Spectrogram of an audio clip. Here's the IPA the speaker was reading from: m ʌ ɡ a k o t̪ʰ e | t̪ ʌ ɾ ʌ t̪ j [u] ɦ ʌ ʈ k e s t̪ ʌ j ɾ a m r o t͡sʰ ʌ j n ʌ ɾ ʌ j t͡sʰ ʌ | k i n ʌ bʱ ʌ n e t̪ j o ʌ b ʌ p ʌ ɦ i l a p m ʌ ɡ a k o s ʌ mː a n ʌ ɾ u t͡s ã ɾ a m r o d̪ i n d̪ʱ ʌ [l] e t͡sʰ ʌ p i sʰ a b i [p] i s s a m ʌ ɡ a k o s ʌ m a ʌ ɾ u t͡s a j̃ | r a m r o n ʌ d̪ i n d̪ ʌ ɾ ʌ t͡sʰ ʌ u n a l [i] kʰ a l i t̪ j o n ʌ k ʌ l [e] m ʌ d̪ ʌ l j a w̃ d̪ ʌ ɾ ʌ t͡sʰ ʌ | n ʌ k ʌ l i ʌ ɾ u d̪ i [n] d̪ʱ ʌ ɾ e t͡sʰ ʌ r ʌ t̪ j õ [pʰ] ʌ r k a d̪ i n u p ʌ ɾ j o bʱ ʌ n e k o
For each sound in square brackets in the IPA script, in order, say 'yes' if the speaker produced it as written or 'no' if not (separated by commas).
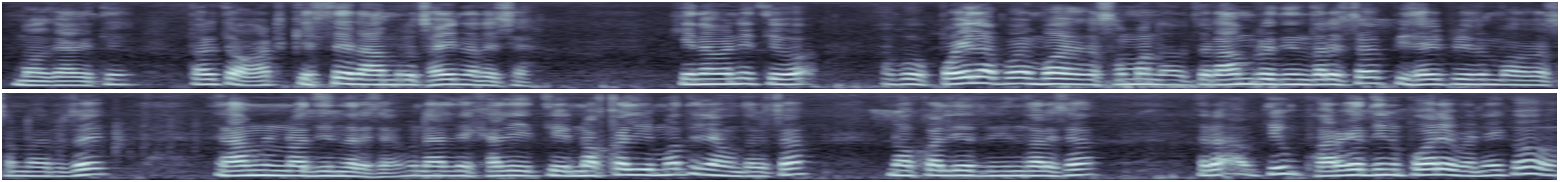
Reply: no, no, yes, no, no, yes, yes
